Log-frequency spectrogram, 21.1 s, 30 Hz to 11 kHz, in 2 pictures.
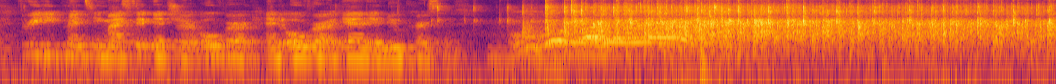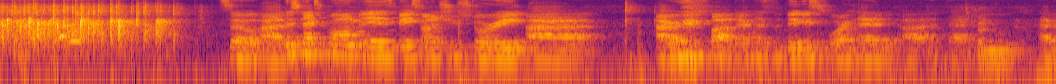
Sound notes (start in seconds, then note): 5.0 applause, cheering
